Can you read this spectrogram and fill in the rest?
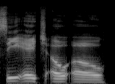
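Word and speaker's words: Chiwetel: Chuatel Ejiofor. Chuatel. Chuatel. That's how you pronounce his name. Chuatel. It's Chooetel. And the E is kind of like one of those backwards E's, so that's I think.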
